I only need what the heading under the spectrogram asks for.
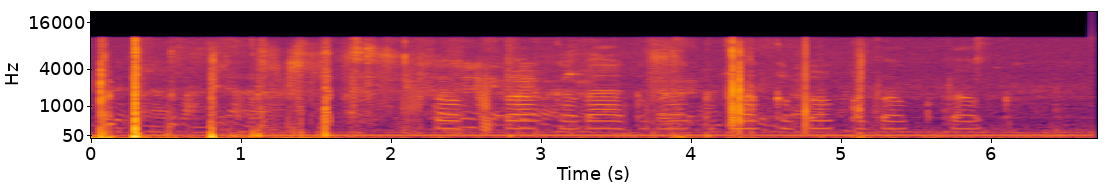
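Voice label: "book", spoken word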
